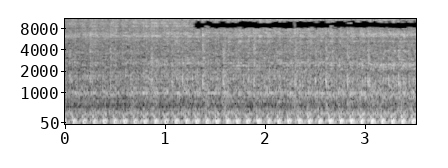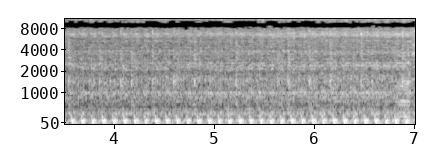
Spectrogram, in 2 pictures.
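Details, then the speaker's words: Yamaha Vega ZR after repair for a rough, whining engine, with crankshaft bearings replaced and a faulty stator coil as the main cause: even idle thump, about three beats a second, with no whine or rattle; smooth normal idle. "Alhamdulillah ini langsamnya sudah halus. Coba kita gas sedikit. [Musik] Oke, ini langsamnya sudah sangat halus, sangat berbeda jauh dengan yang sebelumnya."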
